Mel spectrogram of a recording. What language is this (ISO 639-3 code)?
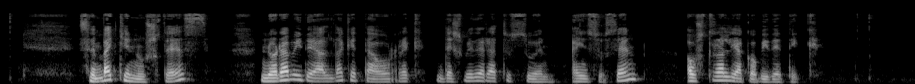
eus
